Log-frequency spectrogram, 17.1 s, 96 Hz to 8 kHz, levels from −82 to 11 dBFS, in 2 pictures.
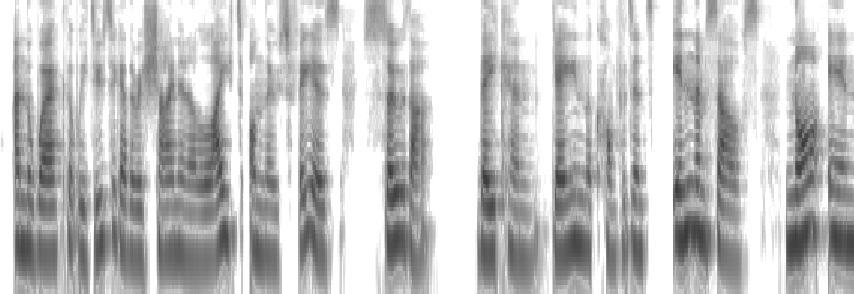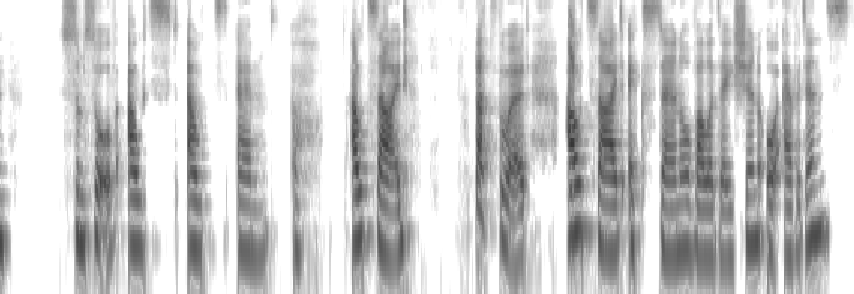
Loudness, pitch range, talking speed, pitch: -23 LUFS, 180-220 Hz, 145 wpm, 195 Hz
